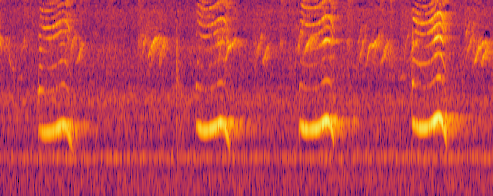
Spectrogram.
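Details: Cuckoo calling four times at a steady pace, roughly every one and a half seconds: each a loud whistled note that holds level and then dips at the end, with faint high chirps between.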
